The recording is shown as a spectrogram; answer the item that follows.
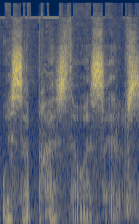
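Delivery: hushed, whispered speech. Speaker talking about their team's achievement, whispering. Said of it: "I'm whispering".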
